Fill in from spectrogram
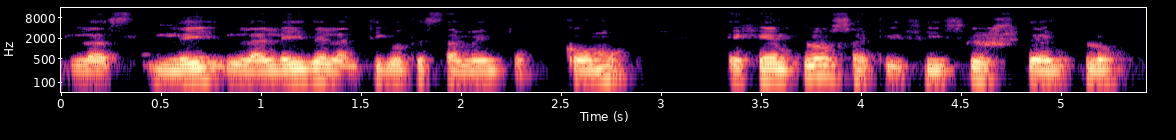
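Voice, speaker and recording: A man lectures a Bible class in a very dark, mellow voice. He explains patiently, circling back to repeat his key points and often breaking off mid-word to restart. His pitch sits in an ordinary middle register. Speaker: Bible teacher.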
